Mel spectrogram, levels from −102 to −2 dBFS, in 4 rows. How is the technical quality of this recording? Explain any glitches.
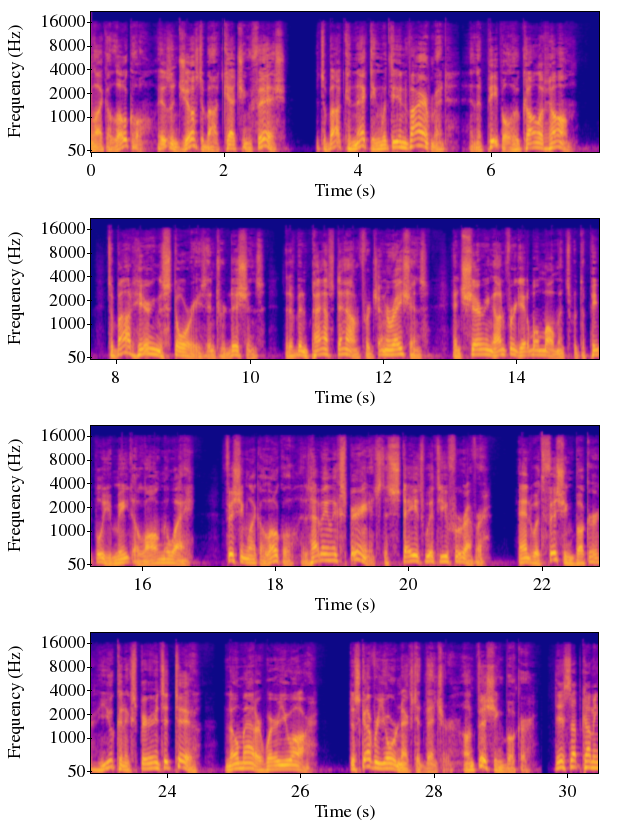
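The recording has three kinds of network glitch, all brief.

Scattered short gaps run from 4.97 to 6.88 s, just after "about connecting with the". Roughly four packets went missing or arrived late. The receiver bridged each hole by extending the previous sound. About 150 ms was filled in total, the longest gap around 50 ms. You hear small ticks and smears.

Short concealed packet loss hits twice: 11.89 to 11.93 s, and 12.69 to 12.73 s, just before "and sharing unforgettable". About 20 ms of audio missed the decoder each time. The receiver carried the last sound forward, then blended back. Each sounds like a quick smear or wobble.

A jitter buffer speed-up occurs from 20.81 to 21.46 s, right after "that stays with you". The buffer had built up extra audio. To shrink it, the receiver cut small pitch-period pieces, roughly 50 ms in all. 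The sound plays at 106% speed at unchanged pitch, briefly hurried.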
